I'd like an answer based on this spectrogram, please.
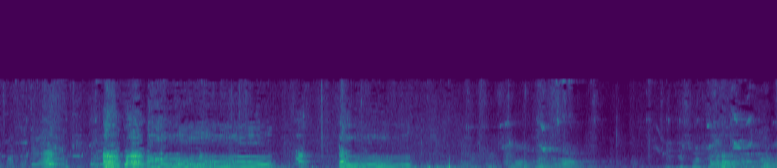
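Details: Two loud, frantic, hysterical bloodhounds playing together. Drawn-out harmonic baying cries of one to two seconds alternate with shorter yelping barks, while a person talks in the background.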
